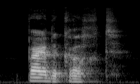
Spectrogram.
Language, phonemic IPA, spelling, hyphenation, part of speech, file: Dutch, /ˈpaːr.də(n)ˌkrɑxt/, paardenkracht, paar‧den‧kracht, noun, Nl-paardenkracht.ogg
- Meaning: horsepower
